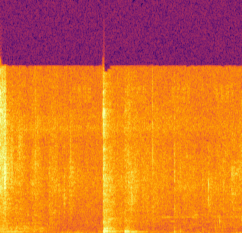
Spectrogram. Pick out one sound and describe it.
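A metal grill clanks as it is set down.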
